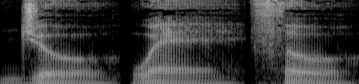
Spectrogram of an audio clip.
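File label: "jowetho", concatenated syllables; Affixing experiment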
